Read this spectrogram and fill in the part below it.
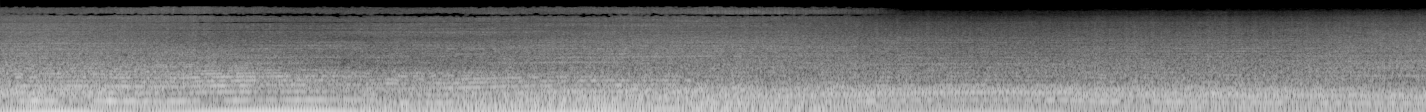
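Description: A mower's blades whir through thick grass.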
